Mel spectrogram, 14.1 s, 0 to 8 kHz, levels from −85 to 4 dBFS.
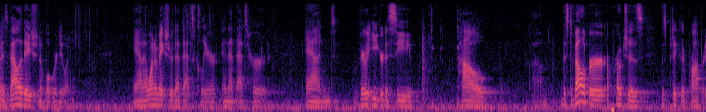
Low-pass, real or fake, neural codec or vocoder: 7.2 kHz; real; none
